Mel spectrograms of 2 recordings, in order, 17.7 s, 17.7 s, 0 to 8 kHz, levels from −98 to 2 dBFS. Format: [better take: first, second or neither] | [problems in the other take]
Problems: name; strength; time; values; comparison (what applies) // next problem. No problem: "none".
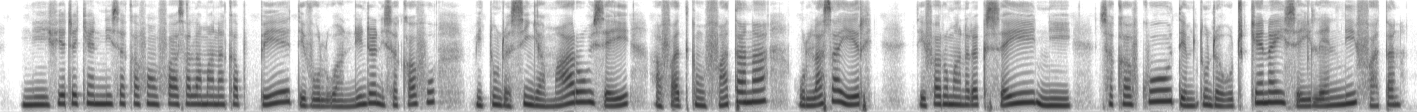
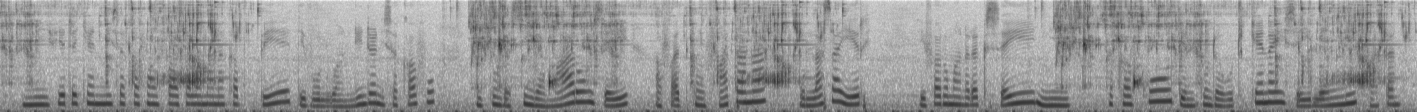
first | background sound (Fill (with liquid) / Trickle, dribble / Glass); 3 dB below the speech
